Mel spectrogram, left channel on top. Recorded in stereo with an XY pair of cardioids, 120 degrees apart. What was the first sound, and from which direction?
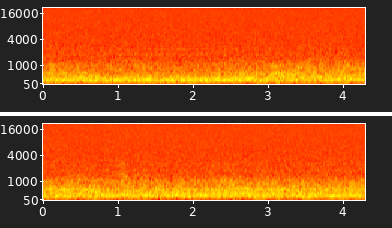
Only background noise.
